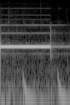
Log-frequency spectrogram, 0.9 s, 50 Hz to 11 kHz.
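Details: ZOLL AED 3 defibrillator in a rescue demonstration, after "shock advised" and the shock button is pressed: a steady loud tone lasting over half a second, then cut off, as the shock is delivered.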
